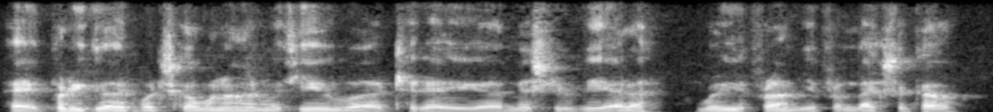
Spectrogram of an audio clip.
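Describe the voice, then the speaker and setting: A man from the United States hosts a casual live stream, talking with strangers he meets online. His voice sits low and sounds mellow and dark. He rambles and halts, leaning on fillers as he goes. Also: level tone. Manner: rambling, halting, with many fillers. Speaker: livestream host.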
